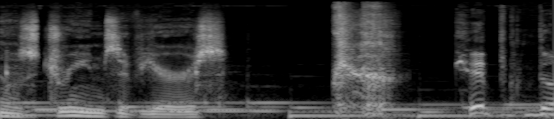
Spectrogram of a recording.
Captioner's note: scoffs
